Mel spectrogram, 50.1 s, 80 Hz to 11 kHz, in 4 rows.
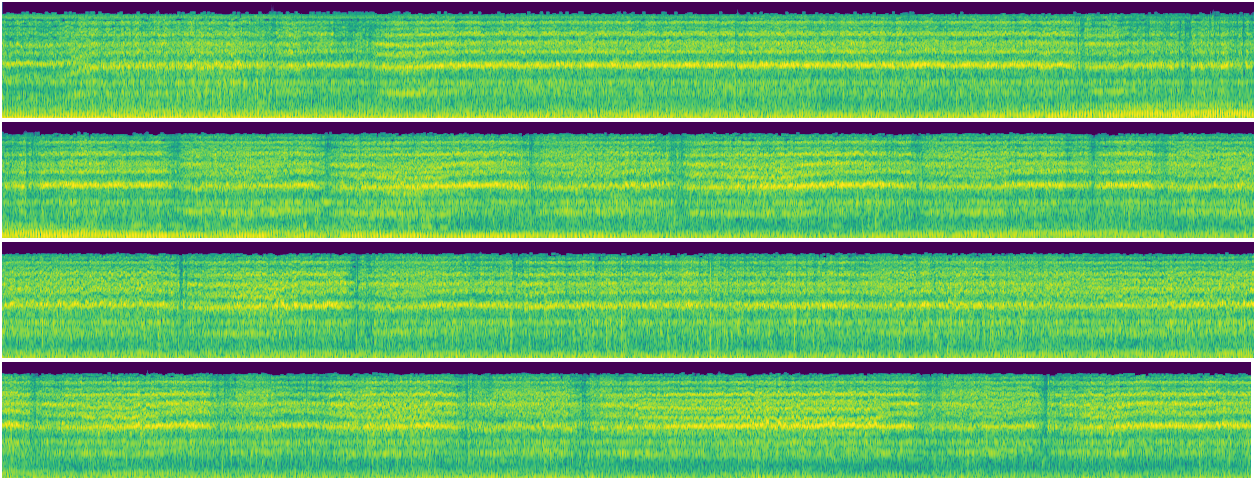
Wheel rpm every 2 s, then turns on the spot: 190, 230, 230, 230, 230, 230, 230, 220, 220, 220, 220, 220, 220, 220, 220, 230, 230, 220, 210, 220, 220, 220, 210, 210, 220.
none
